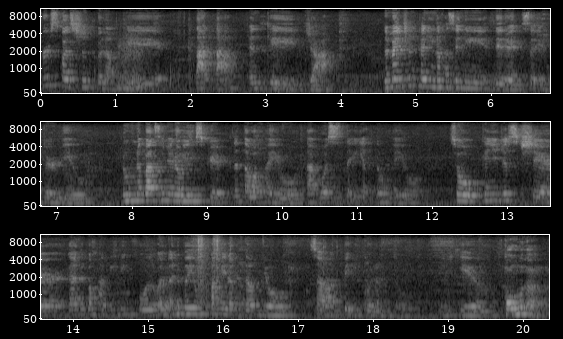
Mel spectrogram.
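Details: Adult woman; normal speech.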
